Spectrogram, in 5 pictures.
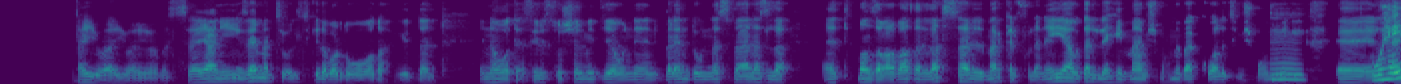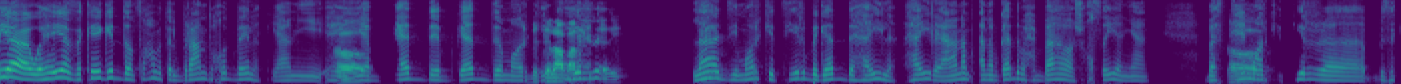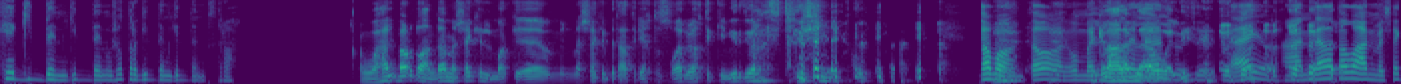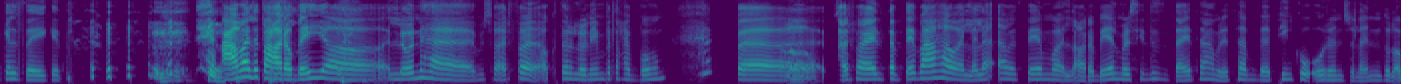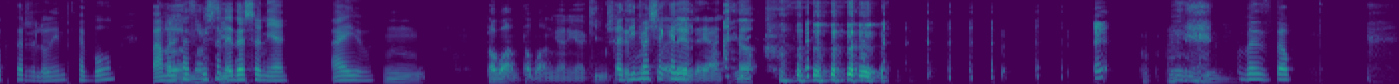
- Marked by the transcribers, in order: in English: "الSOCIAL MEDIA"; in English: "الbrand"; in English: "الquality"; in English: "Marketeer"; in English: "Marketeer"; in English: "Marketeer"; laugh; laughing while speaking: "طبعًا، طبعًا أُمّال مين اللي … متابعها والّا لأ؟"; laughing while speaking: "والّا ما تفتكريش اللي هي بتقول؟"; laugh; in English: "بpink وorange"; in English: "special edition"; laughing while speaking: "فا دي مشاكل بالضبط"; laugh; giggle
- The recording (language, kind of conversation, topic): Arabic, podcast, لو لازم تختار، تفضّل تعيش حياة بسيطة ولا حياة مترفة؟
